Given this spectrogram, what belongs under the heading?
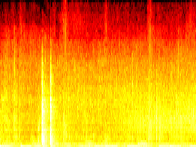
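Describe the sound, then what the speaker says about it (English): Diced onion sizzles in a pan while a wooden spatula stirs it, a steady close frying hiss with scraping stir strokes and a couple of sharp knocks. "We're gonna take our wooden spatula and just move everything around"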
